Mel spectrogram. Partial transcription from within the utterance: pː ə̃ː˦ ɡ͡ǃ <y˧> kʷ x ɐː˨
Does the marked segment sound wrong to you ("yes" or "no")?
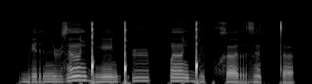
yes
